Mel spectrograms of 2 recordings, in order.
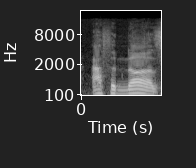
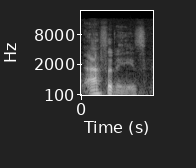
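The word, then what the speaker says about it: Athanaze: Athanas, in fact, I think one of the reasons why there's that confusion for the pronunciation, there was another player who would have played for Antigua some years ago. He's now in his 30s. That's Justin Athanes. His name was pronounced Athanes, but this young man is Alec Athanas.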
